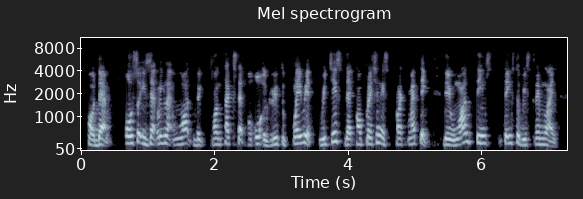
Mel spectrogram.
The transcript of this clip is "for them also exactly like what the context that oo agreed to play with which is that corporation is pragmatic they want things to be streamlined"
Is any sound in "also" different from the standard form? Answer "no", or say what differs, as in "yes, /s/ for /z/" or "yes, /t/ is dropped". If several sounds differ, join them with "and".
no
